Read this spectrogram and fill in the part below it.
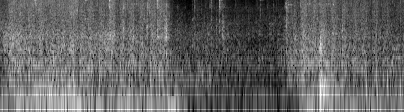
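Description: A gun fires rapid shots.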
